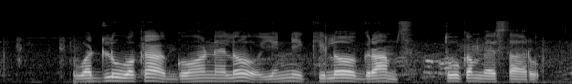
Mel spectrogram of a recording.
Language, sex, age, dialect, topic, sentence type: Telugu, male, 25-30, Southern, agriculture, question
